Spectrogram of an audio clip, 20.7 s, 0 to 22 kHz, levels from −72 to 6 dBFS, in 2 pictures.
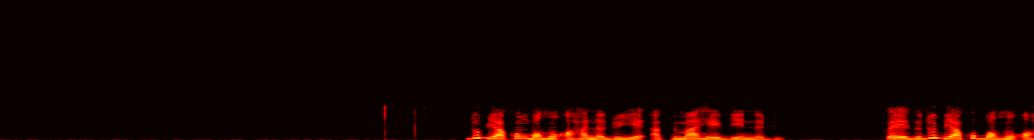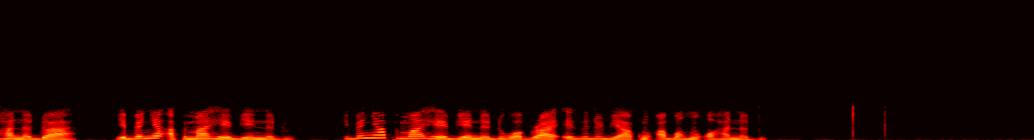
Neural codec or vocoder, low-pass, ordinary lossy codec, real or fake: none; 5.4 kHz; Opus, 16 kbps; real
